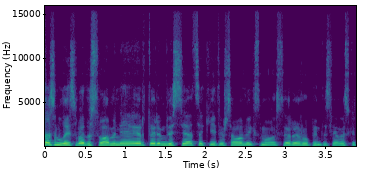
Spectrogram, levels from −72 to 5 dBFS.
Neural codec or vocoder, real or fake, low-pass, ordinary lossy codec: codec, 44.1 kHz, 7.8 kbps, DAC; fake; 14.4 kHz; Opus, 24 kbps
